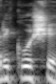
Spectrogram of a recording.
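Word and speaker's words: ricochet: लेकिन मुझे लगता है कि इसका उच्चारण रिकोशेट है। ठीक है? इसे रिकोशेट की तरह पढ़ा जाता है।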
